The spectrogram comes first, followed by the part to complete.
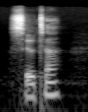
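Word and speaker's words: sutta: the subjects for contemplation sutra or suta or sutra depending on whether you're speaking paulie or sanskrit and there's a recitation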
